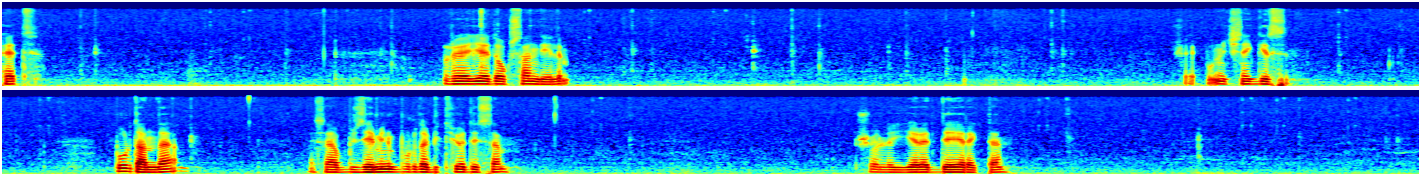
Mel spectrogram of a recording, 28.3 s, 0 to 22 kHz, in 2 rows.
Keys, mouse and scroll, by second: 0.7 KP_1, 1.5 scroll down 1, 2.0 g, 2.6 r, 3.8 r, 5.2 g, 5.9 scroll down 1, 6.2 g, 7.4 scroll up 1, 7.9 shift+middle click, 8.2 scroll up 1, 9.0 KP_3, 9.8 g, 10.5 g, 13.0 scroll down 3, 13.3 click, 13.6 middle click, 14.2 Tab, 14.5 click, 15.1 middle click, 15.8 KP_1, 16.6 KP_3, 17.3 scroll up 1, 17.6 shift+middle click, 18.4 e, 20.2 e, 23.8 shift+middle click, 24.0 scroll up 1, 24.5 click, 24.7 g, 26.9 click, 27.1 g.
